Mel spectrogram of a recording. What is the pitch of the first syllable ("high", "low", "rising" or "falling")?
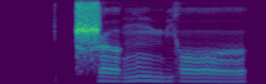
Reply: rising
